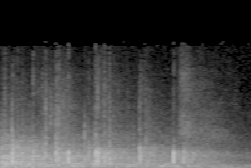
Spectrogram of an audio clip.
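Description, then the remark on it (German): Several hand claps, about six, come at an uneven, loose rhythm and slow down toward the end over a soft background hum. “Äh, also ich, ich finde das Klatschen schwieriger als den Gag.”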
